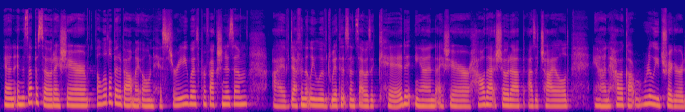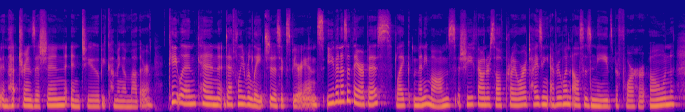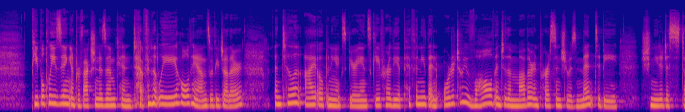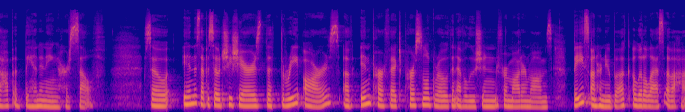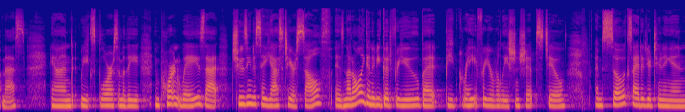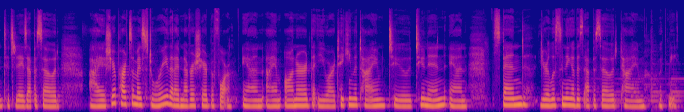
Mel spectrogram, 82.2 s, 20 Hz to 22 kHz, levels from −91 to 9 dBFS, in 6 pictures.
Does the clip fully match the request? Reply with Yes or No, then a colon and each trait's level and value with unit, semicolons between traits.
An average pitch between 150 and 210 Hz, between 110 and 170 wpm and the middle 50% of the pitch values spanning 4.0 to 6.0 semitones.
No: high, 190 Hz; average, 160 wpm; average, 3.1 semitones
